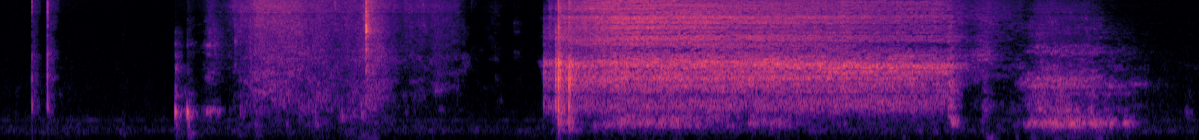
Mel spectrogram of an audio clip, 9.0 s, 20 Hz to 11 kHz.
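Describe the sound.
An electronic vape fired at 200 watts during a hit: a few sharp clicks and a softer hiss, then a long, loud, steady rush of hissing vapor lasting about three seconds before tapering off into a short final puff.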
